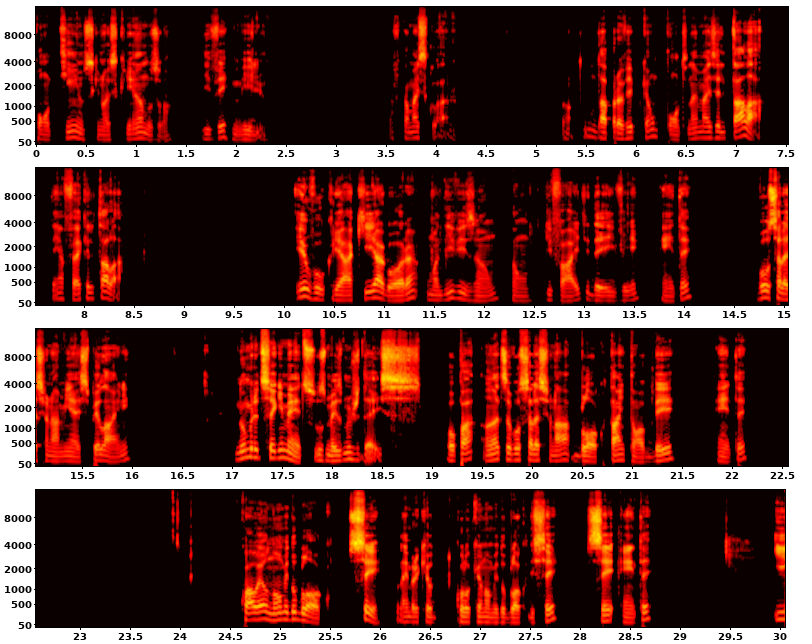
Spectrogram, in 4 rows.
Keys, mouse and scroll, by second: 0.3 click, 2.1 click, 3.0 click, 4.0 click, 4.5 Escape, 7.6 click, 7.8 click, 8.4 Escape, 11.5 Escape, 12.1-13.0 typing, 13.2 Return, 15.2 click, 18.2 KP_1, 18.3 KP_0, 19.2 BackSpace, 21.1 b, 21.7 Return, 25.7 c, 28.3 Return.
